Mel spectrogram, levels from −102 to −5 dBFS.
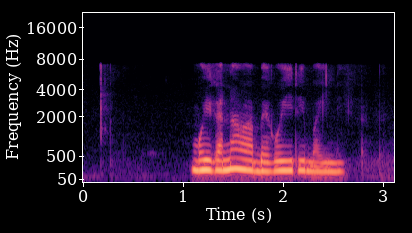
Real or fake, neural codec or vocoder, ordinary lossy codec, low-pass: real; none; none; 7.2 kHz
